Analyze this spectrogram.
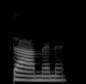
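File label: "tamen", Sardinian, female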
